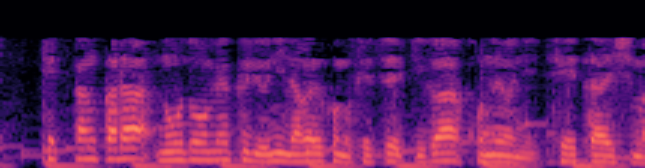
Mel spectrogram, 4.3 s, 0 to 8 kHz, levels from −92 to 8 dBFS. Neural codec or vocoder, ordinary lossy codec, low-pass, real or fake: none; AAC, 16 kbps; 7.2 kHz; real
